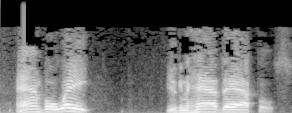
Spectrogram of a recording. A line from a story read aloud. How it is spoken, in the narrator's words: shouted louder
